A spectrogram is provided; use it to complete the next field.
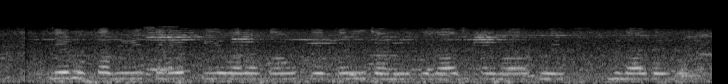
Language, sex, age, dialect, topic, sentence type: Bhojpuri, female, 18-24, Northern, agriculture, statement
